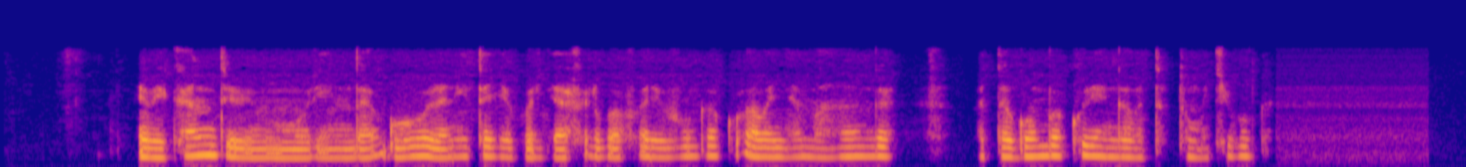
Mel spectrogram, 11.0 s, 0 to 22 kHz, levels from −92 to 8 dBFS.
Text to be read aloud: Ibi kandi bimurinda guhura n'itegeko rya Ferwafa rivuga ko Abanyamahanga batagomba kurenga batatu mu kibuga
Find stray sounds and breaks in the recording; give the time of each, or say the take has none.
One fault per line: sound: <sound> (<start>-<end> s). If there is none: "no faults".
no faults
